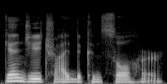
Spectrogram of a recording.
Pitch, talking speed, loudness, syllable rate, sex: 120 Hz, 180 wpm, -20 LUFS, 5.2 syllables/s, male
